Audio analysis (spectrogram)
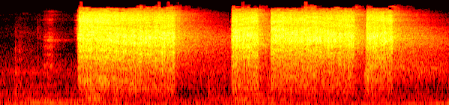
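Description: Fluid Film rust protection sprays from an aerosol can into a dump truck seam in a shop, three sharp hissing bursts, the first about half a second long and the later ones shorter, close and loud.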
